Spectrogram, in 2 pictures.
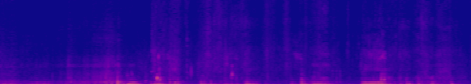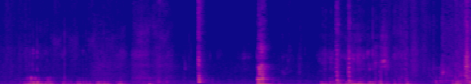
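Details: Bulldog on a Saturday morning, acting crazy indoors: low, rough growling grunts in bursts every one to two seconds, broken by sharp clicks and thumps, with faint voices in the room.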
